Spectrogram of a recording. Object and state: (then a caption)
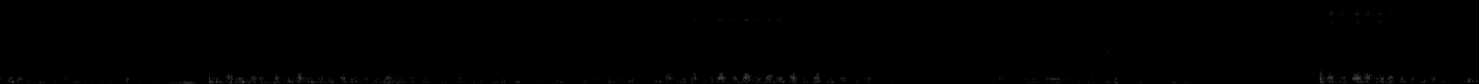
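Colored pencil shading on a paper page. An orange wooden colored pencil, held in fingertips with long painted nails, rubs and shades over a thin printed paper coloring page lying flat on a wooden table. It makes a steady, scratchy, bright rasping in rapid repeated strokes, softening for a stretch in the middle before growing louder again at the end.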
